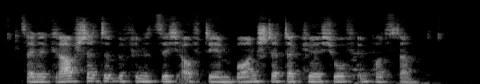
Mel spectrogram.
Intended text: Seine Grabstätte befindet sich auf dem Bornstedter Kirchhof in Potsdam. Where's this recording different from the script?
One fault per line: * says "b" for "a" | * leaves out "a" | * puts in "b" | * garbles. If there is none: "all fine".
all fine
